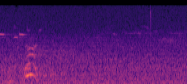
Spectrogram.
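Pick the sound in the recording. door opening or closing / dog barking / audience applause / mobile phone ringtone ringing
dog barking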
